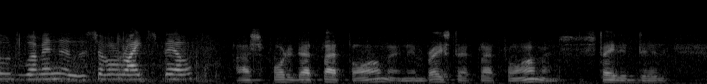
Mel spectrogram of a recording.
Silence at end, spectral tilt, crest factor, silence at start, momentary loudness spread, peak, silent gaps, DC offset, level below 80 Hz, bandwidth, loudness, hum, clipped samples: 0 s; -5 dB/octave; 22 dB; 0 s; 15 LU; -18 dBFS; none; under 0.1%; -72 dBFS; 16 kHz; -40 LUFS; none; under 0.1%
